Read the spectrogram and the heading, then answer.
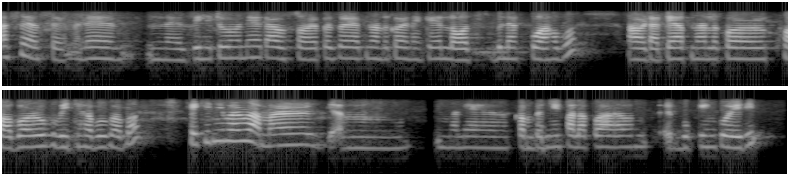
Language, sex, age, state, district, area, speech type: Assamese, female, 30-45, Assam, Dibrugarh, urban, conversation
